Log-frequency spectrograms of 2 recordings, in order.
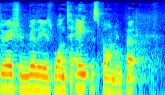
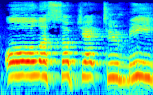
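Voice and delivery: God's proclamation; 10 semitones higher, 5 dB louder, slower than usual. Acted. Voicing God's declaration.

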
